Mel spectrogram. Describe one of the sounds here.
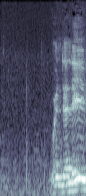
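A man speaks calmly in a room.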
